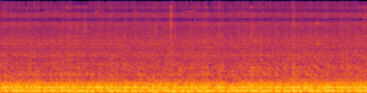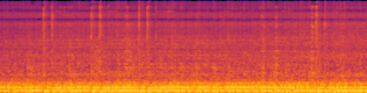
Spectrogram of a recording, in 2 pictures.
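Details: Formula engine starting after intake manifold gasket installed, running with an uneven, lumpy beat and a stumble roughly every second; misfire, cause not confirmed.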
